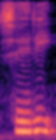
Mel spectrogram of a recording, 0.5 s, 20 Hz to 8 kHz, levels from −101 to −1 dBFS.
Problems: none marked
